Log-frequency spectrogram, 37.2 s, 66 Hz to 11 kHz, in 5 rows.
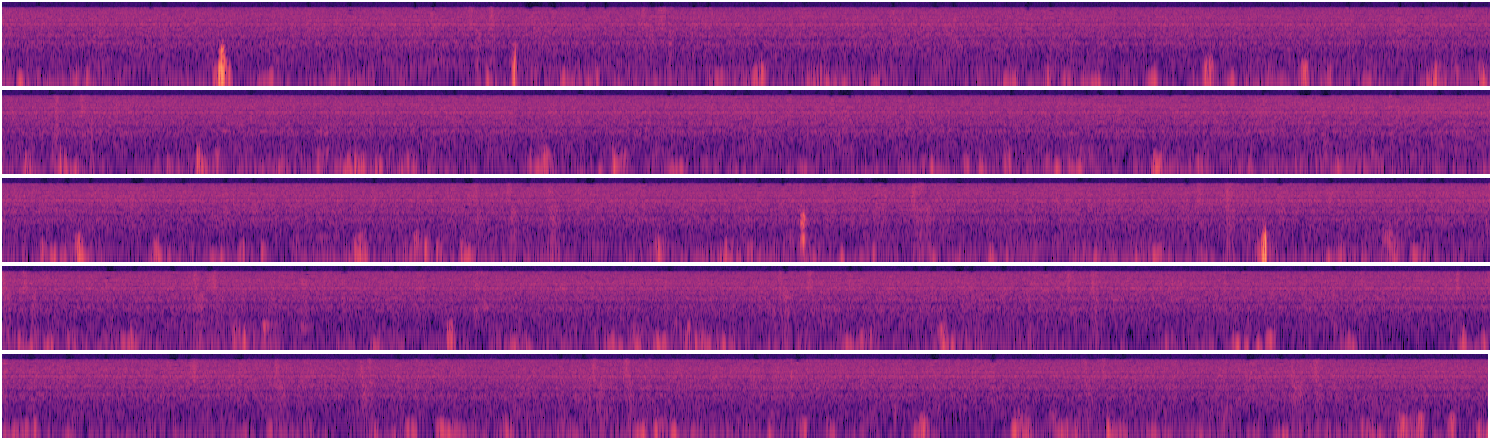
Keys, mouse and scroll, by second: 3.1 click, 3.4 g, 8.9 middle click, 13.9 click, 14.6 middle click, 14.6 scroll up 1, 16.0 g, 17.5 middle click, 18.8 scroll up 1, 18.9 middle click, 19.6 g, 21.6 r, 23.2 click, 23.9 middle click, 25.0 r, 27.5 click, 28.4 g, 29.9 middle click, 31.0 middle click, 31.7 g, 33.7 r, 36.1 click, 36.7 r.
